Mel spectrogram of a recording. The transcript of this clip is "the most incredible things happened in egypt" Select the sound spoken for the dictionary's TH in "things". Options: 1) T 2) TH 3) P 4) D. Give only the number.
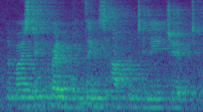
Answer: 2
